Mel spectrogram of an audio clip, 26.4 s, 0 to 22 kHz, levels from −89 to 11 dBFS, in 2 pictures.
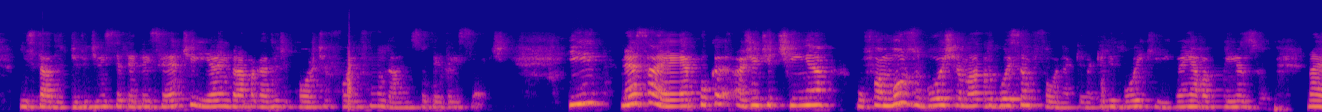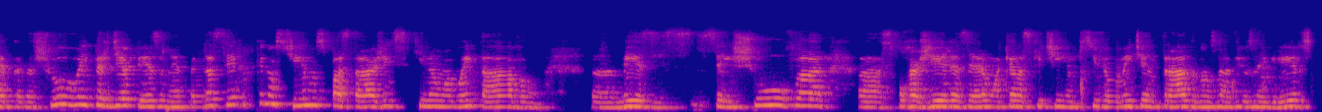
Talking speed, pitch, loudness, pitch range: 145 wpm, 205 Hz, -26 LUFS, 195-240 Hz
